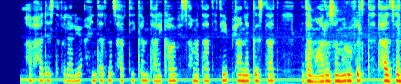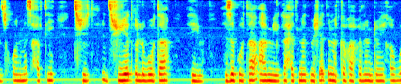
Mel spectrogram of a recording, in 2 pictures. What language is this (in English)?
Tigrinya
